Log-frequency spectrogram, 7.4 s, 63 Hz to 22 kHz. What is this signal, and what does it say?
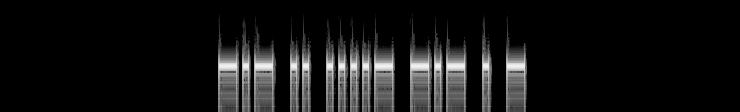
Morse code, heard as a keyed tone, about 20 wpm, 700 Hz. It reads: KI4KET
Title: USA Call Signs - 6 Characters - Repeated 3x - 20wpm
